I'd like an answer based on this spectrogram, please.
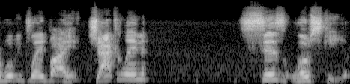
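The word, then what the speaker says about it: Scislowski: Starting off, the Yellow Ranger will be played by Jacqueline Sislowski. That's how I'm going to say her name. It's Sislowski. But she will be our Yellow Ranger.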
